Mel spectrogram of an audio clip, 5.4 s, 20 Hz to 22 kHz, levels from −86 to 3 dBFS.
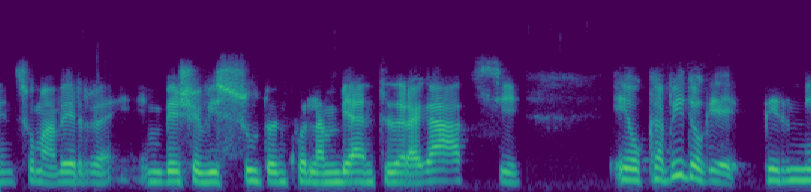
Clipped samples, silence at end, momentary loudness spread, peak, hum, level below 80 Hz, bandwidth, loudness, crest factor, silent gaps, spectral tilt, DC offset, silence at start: under 0.1%; 0 s; 10 LU; -6 dBFS; none; -78 dBFS; 7.8 kHz; -25 LUFS; 20 dB; none; -4.5 dB/octave; under 0.1%; 0 s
